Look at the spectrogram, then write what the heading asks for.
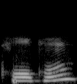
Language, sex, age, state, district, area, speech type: Hindi, female, 30-45, Uttar Pradesh, Azamgarh, rural, conversation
